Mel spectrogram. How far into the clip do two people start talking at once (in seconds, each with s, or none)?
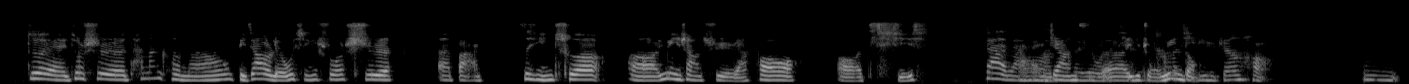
10.2 s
